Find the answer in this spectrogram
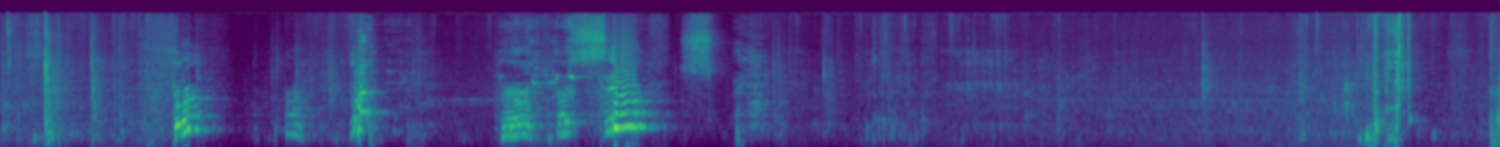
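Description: A large brindle dog making short, wavering vocal sounds: dog 'talking' to beg for treats. There is a sharper, louder bark just after nine seconds.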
